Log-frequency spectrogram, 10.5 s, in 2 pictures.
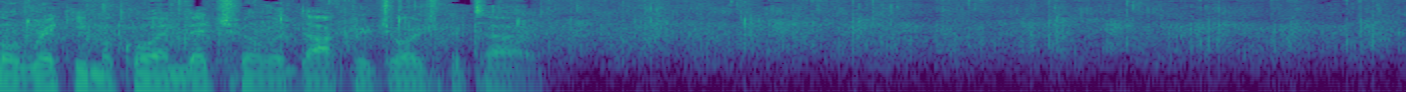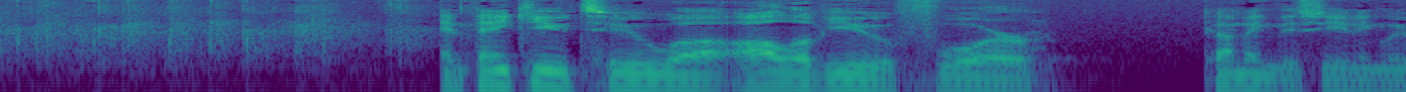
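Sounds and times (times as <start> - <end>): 
speech: 0.0 - 2.2, 7.0 - 9.2, 9.8 - 10.5
audience applause: 0.0 - 7.2.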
